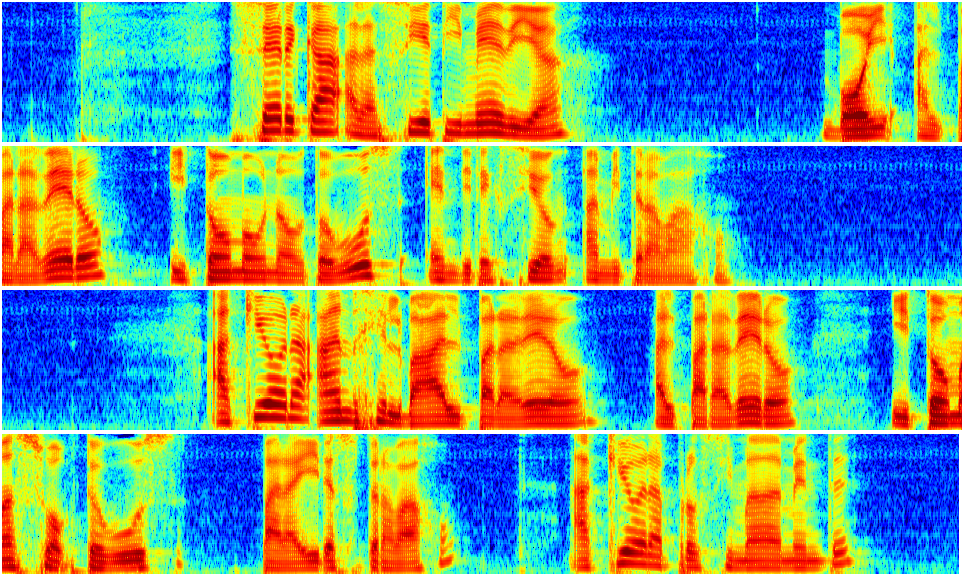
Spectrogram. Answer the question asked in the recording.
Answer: Cerca a las siete y media a.m.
